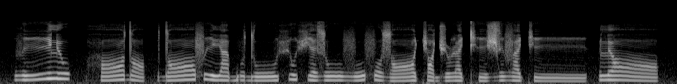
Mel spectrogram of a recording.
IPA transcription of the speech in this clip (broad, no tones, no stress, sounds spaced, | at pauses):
ð iː lʲ u | h ɒː d ɒ | d ɒː f i j æ b u d uː ç u ç e z uː v u f o z ɒː c ɒ d͡ʒ u ɭ æ cʰ i ʒ z i v æ c iː | lʲ ɒː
